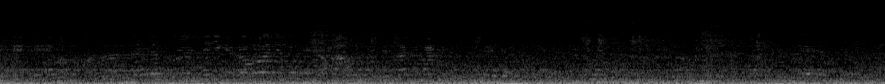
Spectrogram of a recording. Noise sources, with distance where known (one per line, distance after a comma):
person or small group talking, near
